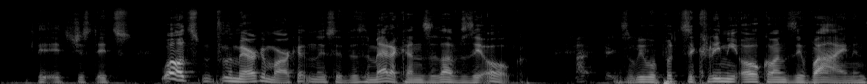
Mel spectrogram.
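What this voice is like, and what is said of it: Poor Spanish accent sounding French. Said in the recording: “That's more French, isn't it, that accent? I don't have a Spanish accent that isn't offensive ... I still sound French ... Terrible.”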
